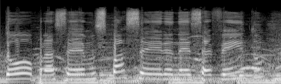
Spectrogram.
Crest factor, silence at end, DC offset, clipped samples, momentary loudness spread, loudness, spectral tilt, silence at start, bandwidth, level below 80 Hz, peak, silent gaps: 8 dB; 0 s; 1%; 0.4%; 1 LU; -9 LUFS; -5.5 dB/octave; 0 s; 15 kHz; -20 dBFS; 0 dBFS; none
